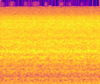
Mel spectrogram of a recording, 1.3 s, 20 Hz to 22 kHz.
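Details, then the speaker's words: 2013 Mercedes Vito diesel van after a new Schaeffler alternator OAP pulley and new aux belt, fitted to cure a screech misdiagnosed as a failed tensioner: steady, even diesel idle, no squeal or chirp; normal idle. "that tension now is absolutely perfect right let's just Dr round into the cab we'll give it a full lock left hand down right hand down down no more squeaking whatsoever"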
